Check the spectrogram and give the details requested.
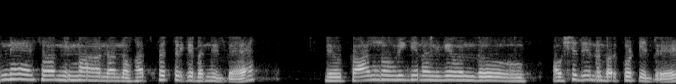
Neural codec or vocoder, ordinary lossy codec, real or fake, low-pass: vocoder, 22.05 kHz, 80 mel bands, HiFi-GAN; none; fake; 3.6 kHz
